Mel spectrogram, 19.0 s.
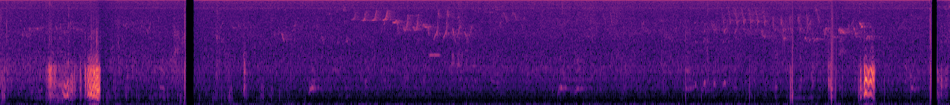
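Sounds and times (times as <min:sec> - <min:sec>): small bird singing: 0:04.4 - 0:10.6, 0:14.0 - 0:18.3.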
